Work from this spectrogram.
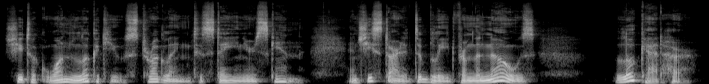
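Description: A man voicing a calm, firm grown woman in an audiobook, in his own deep, steady voice and a gently insistent tone. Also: measured pace, breathy edge, exaggerated voice. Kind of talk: audiobook character voice.

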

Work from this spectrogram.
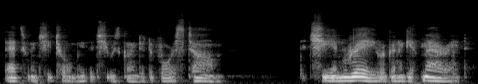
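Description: A woman's voice: low-pitched, steady tone, a little fast, creaky, husky, full character voice. An actress playing an anxious middle-aged housewife telling police what she knows, in earnest 1950s radio drama style. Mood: worried. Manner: earnest, worried retelling. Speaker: witness questioned by police. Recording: dull 1950s radio broadcast.

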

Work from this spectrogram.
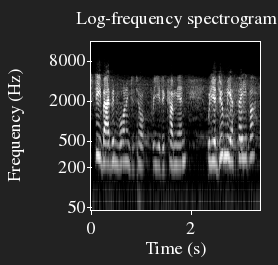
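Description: A woman's voice: a little high, fast, lightly acted. An actress playing a cheerful young woman who runs a roadside coffee shop, in 1930s radio style. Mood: friendly, brisk. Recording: dull, noisy 1930s radio broadcast.

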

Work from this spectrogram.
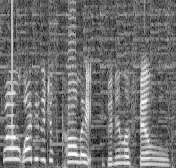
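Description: A woman's voice: very high voice, very animated, moderate pace, dull audio, soft background music. A woman co-hosting a casual podcast chat, blunt and joking, firing off questions. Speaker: podcast co-host.

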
